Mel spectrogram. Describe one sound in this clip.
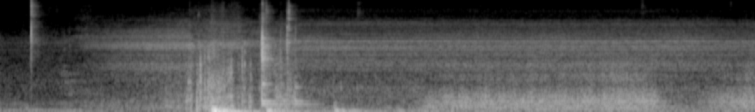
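A gas torch roars with a steady hiss.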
